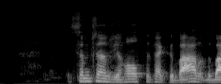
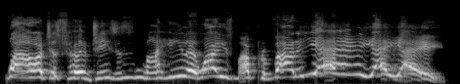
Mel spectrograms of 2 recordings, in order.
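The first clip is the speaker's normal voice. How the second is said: squealing delight; 7 dB louder than usual. Retold or imitated. Acting out a glad new believer.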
